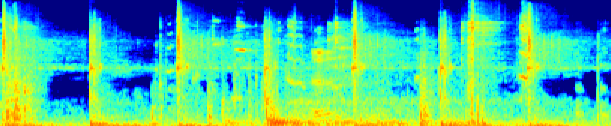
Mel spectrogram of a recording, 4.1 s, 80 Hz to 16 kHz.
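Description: Film background score with heavy percussion hits about every 0.6 seconds over a deep, pulsing bass.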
